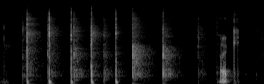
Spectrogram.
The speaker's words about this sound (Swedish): En applåd eller? Mm.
